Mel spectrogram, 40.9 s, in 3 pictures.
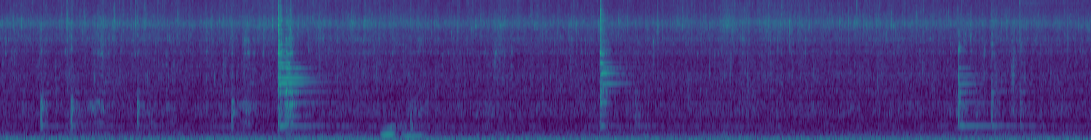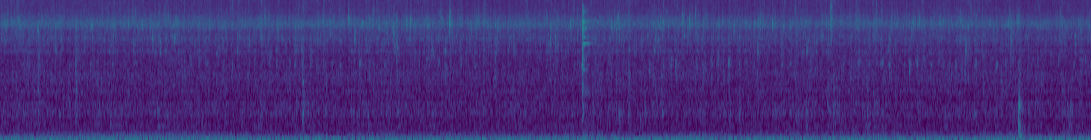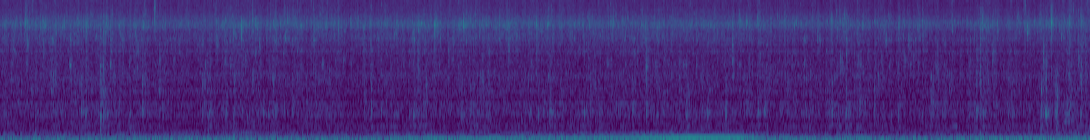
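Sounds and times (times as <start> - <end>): food sizzling in hot oil: 0.0 - 40.9
metal spatula clinking on wok: 2.9 - 4.6, 7.5 - 8.3, 12.0 - 13.2, 20.9 - 21.4.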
